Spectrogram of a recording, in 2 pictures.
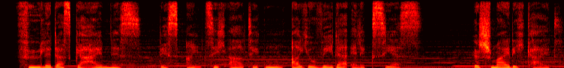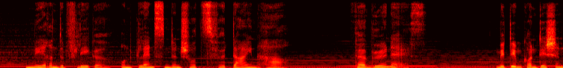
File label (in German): Werbung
